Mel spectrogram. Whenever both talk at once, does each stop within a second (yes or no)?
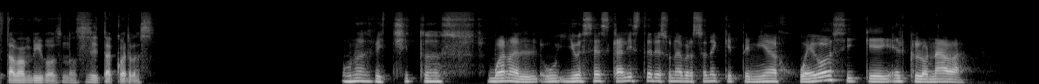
yes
